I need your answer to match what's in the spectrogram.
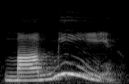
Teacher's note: the vowel is altering so these are words like mami where the first vowel is the ah and the second vowel is that e but it's the same consonant over and over again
